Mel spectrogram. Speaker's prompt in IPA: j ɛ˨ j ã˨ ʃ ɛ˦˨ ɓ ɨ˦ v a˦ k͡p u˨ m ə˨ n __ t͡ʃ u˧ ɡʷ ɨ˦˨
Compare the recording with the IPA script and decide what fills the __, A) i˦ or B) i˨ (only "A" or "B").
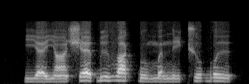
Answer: B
